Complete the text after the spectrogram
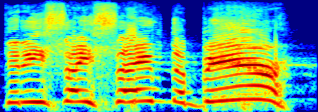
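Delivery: high, loud baffled shout with a laugh; hammed-up sailors mishearing; mock confused crew yelling. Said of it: "I bet they said".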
